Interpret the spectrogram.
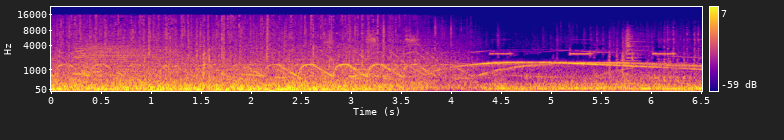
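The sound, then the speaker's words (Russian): A fire engine siren wails over a steady traffic rumble, first in quick rising-and-falling cycles, then stretching into a long, sustained high tone, loud, as the fire engine arrives at a burning building. “Через 20 минут приехала пожарная машина.”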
